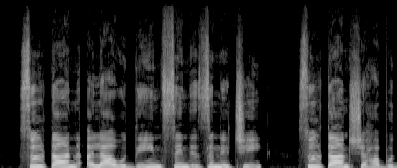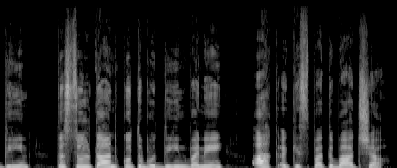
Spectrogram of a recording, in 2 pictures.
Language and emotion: Kashmiri, neutral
